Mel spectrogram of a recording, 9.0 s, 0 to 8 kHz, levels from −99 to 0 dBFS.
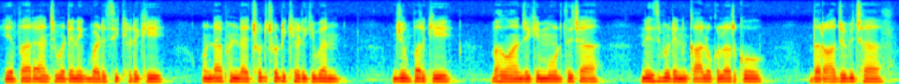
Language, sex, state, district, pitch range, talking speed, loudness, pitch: Hindi, male, Uttarakhand, Tehri Garhwal, 110-120 Hz, 205 wpm, -15 LUFS, 115 Hz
